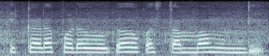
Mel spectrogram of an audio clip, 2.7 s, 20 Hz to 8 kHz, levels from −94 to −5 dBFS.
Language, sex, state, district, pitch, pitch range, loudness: Telugu, female, Telangana, Mahabubabad, 230 Hz, 225-240 Hz, -13 LUFS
